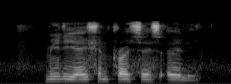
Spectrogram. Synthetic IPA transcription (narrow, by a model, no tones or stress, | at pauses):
miɾieʃə̃npʰɹosɛsɜːli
